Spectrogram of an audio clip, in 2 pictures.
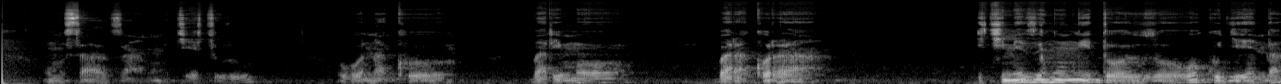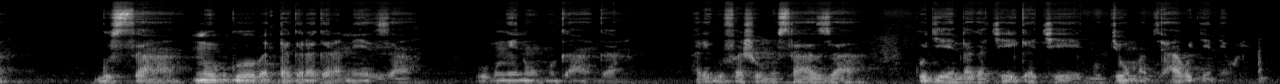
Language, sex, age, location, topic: Kinyarwanda, male, 18-24, Kigali, health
